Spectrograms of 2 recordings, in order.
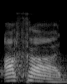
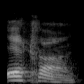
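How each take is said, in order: First: The first vowel is an 'a' sound. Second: The first vowel is an 'e' sound. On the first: "but you have Akkad" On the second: "some people say Echad because this here's e"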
